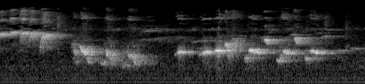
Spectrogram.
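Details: White-rumped shama song recorded to tutor other birds: high thin opening notes, then descending warbled phrases and a quick sequence of bright chirped whistles.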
